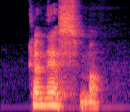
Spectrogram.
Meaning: bill of lading
- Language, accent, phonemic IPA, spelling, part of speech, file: French, Canada, /kɔ.nɛs.mɑ̃/, connaissement, noun, LL-Q150 (fra)-connaissement.wav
